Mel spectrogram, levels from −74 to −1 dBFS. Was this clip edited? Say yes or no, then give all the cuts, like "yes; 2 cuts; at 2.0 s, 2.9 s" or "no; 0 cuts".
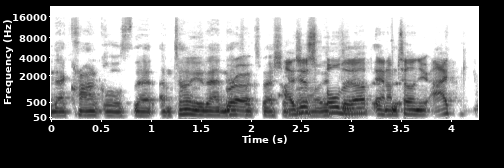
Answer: no; 0 cuts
